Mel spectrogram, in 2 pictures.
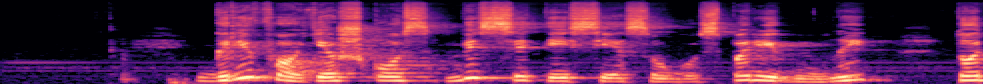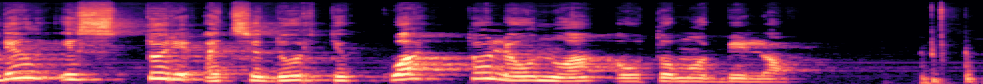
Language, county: Lithuanian, Vilnius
